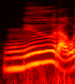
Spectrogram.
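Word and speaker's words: ν: 여기 되게 V처럼 생겼는데 nu라고 읽어요.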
